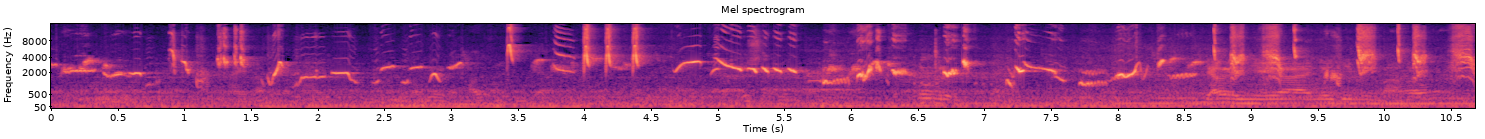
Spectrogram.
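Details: Singing white-rumped shama giving a long varied stream of whistles, trills and sharp clicks, some notes rising steeply, with a faint low hum behind.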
